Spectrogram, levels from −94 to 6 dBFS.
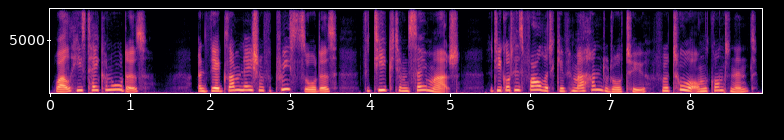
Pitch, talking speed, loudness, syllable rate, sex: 280 Hz, 215 wpm, -20 LUFS, 6.0 syllables/s, female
